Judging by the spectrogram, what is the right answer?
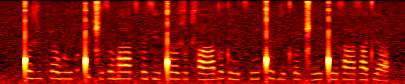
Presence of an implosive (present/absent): absent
